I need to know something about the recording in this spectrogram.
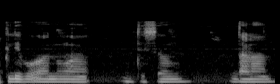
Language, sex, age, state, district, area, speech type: Santali, male, 18-30, Jharkhand, Pakur, rural, spontaneous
